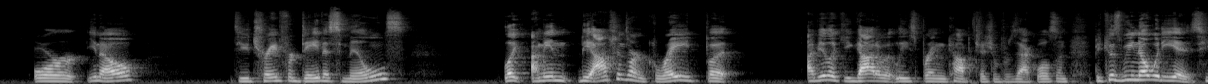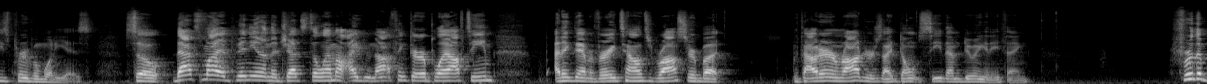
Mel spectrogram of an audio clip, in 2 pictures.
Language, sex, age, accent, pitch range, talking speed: English, male, 20-39, American, 125-175 Hz, 190 wpm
